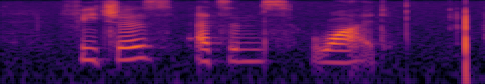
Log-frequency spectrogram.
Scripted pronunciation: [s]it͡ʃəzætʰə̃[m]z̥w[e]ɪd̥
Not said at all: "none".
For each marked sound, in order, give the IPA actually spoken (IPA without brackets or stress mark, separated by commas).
f, m, a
